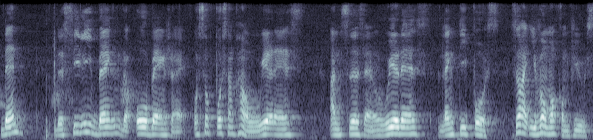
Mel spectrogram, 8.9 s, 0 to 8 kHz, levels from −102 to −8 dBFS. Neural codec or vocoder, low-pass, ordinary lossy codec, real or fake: none; 7.2 kHz; none; real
